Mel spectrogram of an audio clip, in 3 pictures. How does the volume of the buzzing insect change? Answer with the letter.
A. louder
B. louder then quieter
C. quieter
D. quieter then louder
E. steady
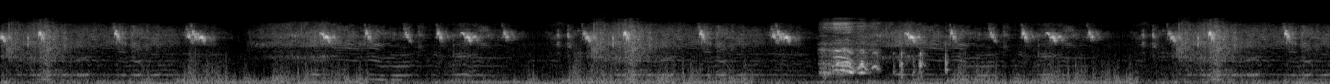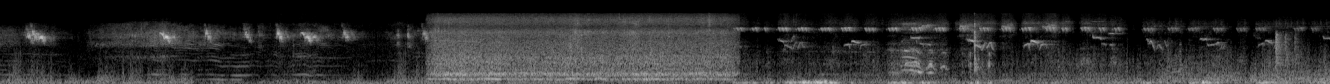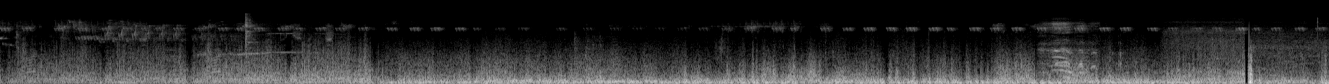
C.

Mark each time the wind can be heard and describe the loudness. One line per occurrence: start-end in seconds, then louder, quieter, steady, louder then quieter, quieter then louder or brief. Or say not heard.
0.0-39.8 louder.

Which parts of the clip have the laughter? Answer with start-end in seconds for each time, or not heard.
8.2-9.5, 22.1-23.2, 37.0-37.9.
